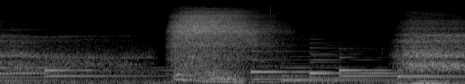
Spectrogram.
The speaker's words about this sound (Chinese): 好，我们做最后一回合。当你准备好之后，请开始吸。用自己的速度，持续的专注在你的呼吸上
